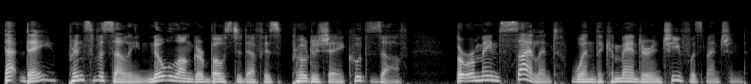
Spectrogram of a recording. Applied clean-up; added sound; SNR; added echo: neural mask model Resemble Enhance denoiser.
